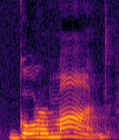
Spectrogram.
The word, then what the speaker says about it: Gourmand: I want to clarify I am pronouncing Gourmand in French because that is a French word it's in French I like to respect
